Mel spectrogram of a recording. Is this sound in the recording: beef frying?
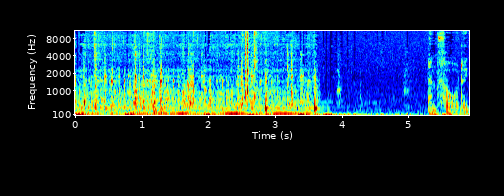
no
